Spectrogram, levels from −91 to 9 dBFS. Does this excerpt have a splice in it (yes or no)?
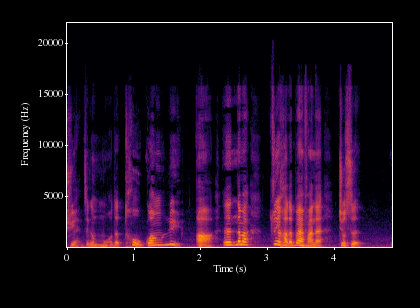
yes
